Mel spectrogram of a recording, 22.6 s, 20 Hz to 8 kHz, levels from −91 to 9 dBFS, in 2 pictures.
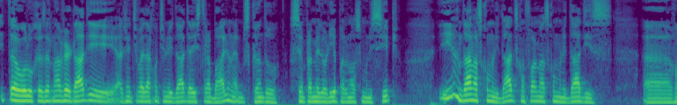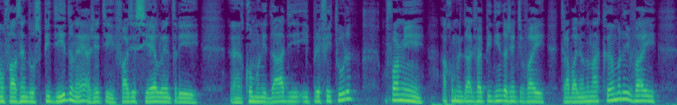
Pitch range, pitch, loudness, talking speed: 125-145 Hz, 130 Hz, -18 LUFS, 150 wpm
